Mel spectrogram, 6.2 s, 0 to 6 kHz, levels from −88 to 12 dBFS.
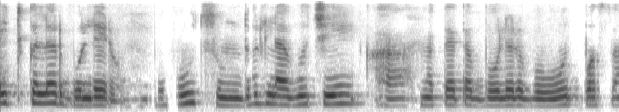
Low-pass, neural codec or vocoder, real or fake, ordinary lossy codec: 5.4 kHz; none; real; none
